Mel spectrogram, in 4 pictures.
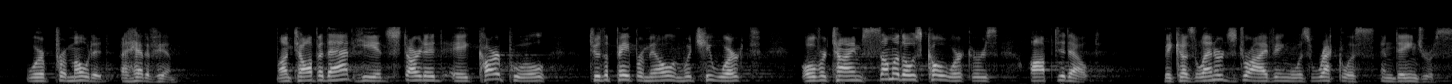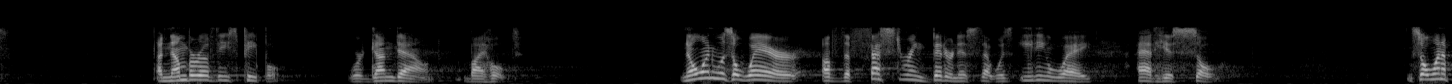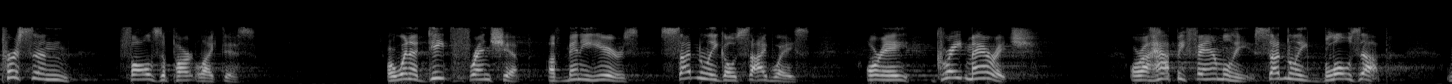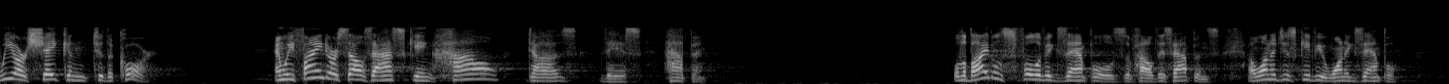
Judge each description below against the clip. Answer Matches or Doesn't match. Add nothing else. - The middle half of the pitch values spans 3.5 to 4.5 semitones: Doesn't match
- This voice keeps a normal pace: Doesn't match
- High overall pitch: Matches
